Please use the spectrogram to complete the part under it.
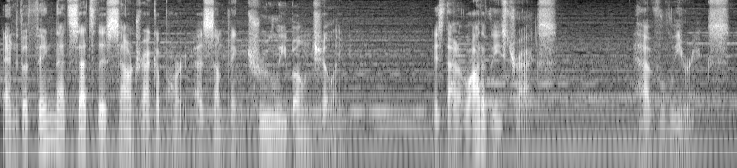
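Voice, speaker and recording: Low-voiced man narrating with mock gravity. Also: unhurried. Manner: mock-grave, deadpan dramatic hyperbole. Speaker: video game reviewer. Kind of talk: scripted video essay narration. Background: music.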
